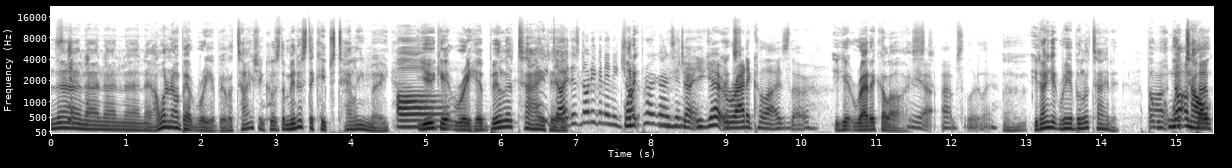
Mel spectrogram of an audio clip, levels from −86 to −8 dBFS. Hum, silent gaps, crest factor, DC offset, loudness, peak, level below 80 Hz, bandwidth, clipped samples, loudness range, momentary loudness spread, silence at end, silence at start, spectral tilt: none; none; 18 dB; under 0.1%; -22 LUFS; -4 dBFS; -48 dBFS; 14.5 kHz; under 0.1%; 5 LU; 16 LU; 0 s; 0 s; -6 dB/octave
